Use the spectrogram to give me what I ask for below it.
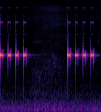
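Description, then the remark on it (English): A timer alarm goes off, sounding two bursts of four quick, high electronic beeps separated by a short pause, clear and fairly loud with no voices over it. “All right, time's up.”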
